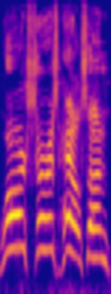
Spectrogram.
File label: "missed", Drill Sergeant; speech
